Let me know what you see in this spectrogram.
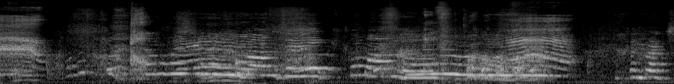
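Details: Strong, high-pitched wavering cry of a newborn boy just after birth by emergency ventouse delivery to a 17-year-old mother after nearly 12 hours of labour, with adult voices and room noise; newborn cry.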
